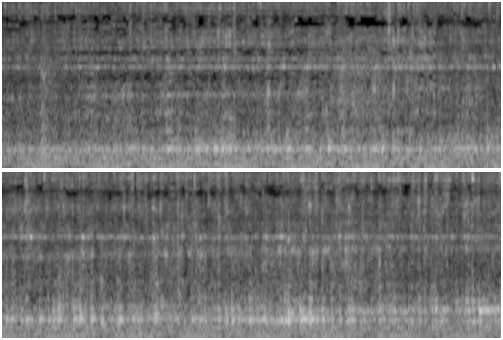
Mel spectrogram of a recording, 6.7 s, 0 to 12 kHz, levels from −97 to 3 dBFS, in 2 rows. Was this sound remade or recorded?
remade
